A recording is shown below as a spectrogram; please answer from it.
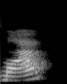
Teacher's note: You pretty much don't pronounce the R's.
